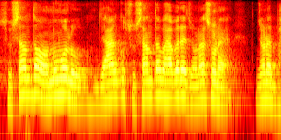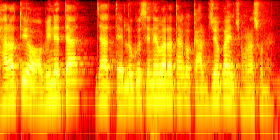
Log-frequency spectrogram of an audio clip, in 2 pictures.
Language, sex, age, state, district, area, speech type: Odia, male, 18-30, Odisha, Dhenkanal, rural, read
